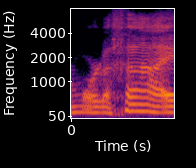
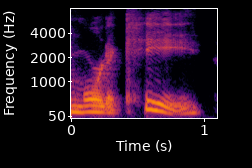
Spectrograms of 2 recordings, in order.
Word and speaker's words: Mordecai: they tell me that the pronunciation of the name was changed so that it would sound less Jewish. In other words, from Mordecai, or Mordechai, as we might say it, to Mordecai. Well, that doesn't fool me.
